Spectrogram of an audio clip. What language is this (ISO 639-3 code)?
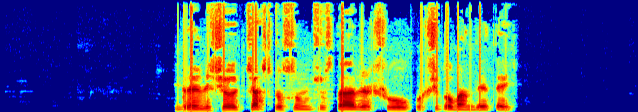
khw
